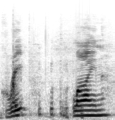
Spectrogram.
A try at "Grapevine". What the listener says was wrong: Grapevine, not line.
